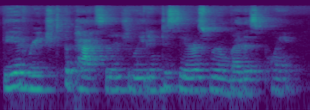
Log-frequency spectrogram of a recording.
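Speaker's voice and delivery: ordinary delivery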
